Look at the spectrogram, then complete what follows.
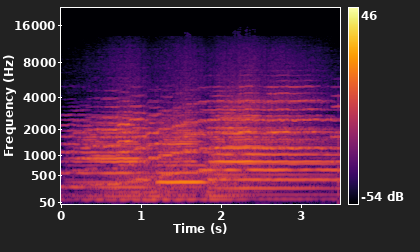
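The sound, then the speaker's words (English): A bus engine drones loudly and steadily on a bus ride to Stanley Springs, its deep harmonic hum rising slightly in pitch midway as the vehicle pulls along, then settling back to an even rumble. “first by air, then by train, then by bus to Stanley Springs.”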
